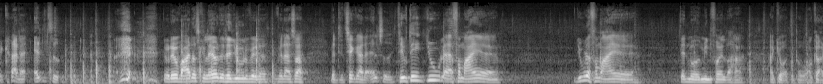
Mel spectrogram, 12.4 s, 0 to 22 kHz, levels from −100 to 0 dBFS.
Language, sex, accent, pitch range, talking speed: Danish, male, native, 120-160 Hz, 245 wpm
